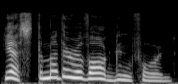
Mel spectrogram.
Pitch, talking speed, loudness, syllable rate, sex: 235 Hz, 200 wpm, -14 LUFS, 4.9 syllables/s, male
